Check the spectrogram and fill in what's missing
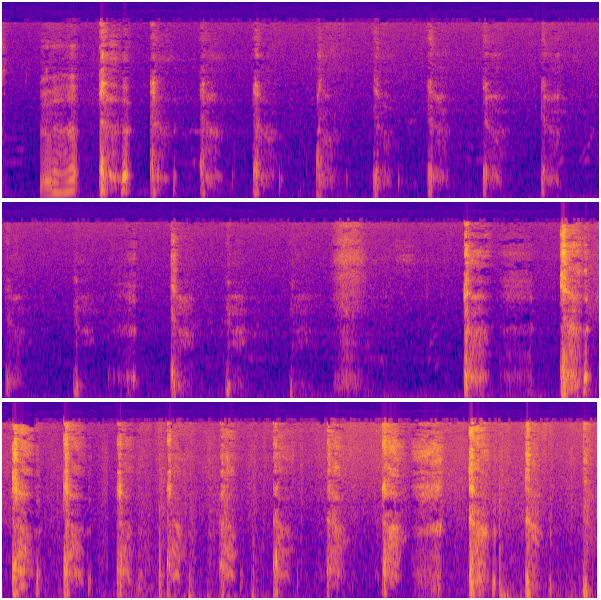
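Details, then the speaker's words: Girl who thinks she is getting a cold, with a scratchy, sore throat: long run of short, dry, hacking coughs, about two a second, then a quicker, harsher volley; repeated coughing. "I think I'm getting a cold or something, but I need a drink. Excuse me. Yeah, my throat's been kind of scratchy and it's kind of sore."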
